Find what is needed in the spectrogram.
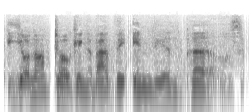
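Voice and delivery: usual speaking voice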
